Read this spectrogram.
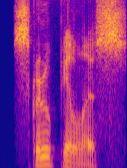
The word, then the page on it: scrupulous: American English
